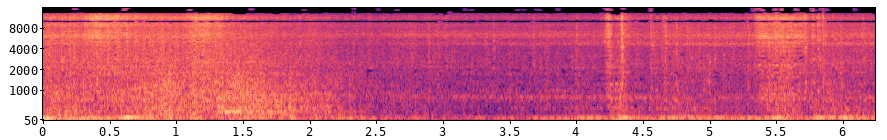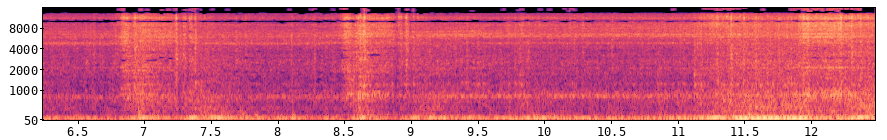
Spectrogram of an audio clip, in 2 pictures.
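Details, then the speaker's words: Plymouth Fury V8 sitting for five years: rough run that surges and sags as throttle opens, stumbling instead of picking up; hesitation on acceleration, suspected accelerator pump, not confirmed. "a lot sounds bad yeah so that's the excitement we're having with this guy yeah so i think that hesitation is accelerated pump"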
